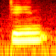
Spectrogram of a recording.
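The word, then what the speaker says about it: 金: understanding the character means gold or metal the pronunciation is G gin yeah g in the picture there is uh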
